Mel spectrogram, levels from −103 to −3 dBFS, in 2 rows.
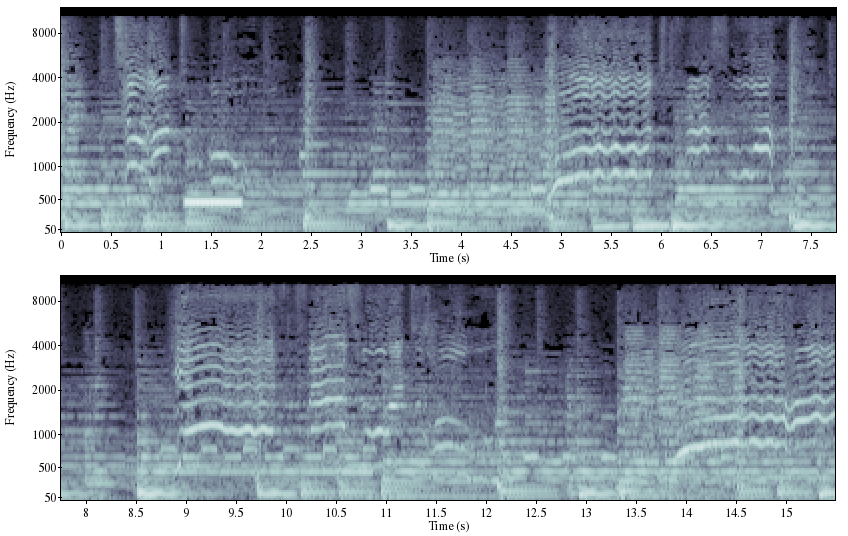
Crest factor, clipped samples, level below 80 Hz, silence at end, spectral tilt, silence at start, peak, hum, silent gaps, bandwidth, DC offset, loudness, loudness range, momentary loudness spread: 14 dB; under 0.1%; -36 dBFS; 0 s; -5.5 dB/octave; 0 s; -8 dBFS; none; none; 11 kHz; under 0.1%; -21 LUFS; 3 LU; 8 LU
